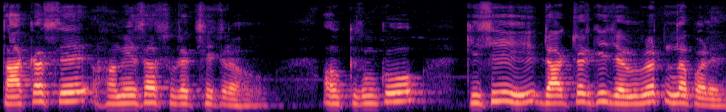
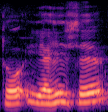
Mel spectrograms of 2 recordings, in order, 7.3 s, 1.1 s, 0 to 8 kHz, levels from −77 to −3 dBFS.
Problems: constant background noise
